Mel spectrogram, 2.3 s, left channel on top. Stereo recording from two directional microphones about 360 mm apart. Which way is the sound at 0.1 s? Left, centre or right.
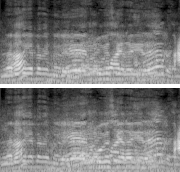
Centre.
